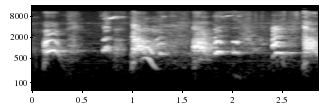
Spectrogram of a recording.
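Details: Two senior Japanese Chins, one red and white, one black and white, rescued from a puppy mill, after their first bath; short high yips and barks in bursts, with a woman speaking softly to them.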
